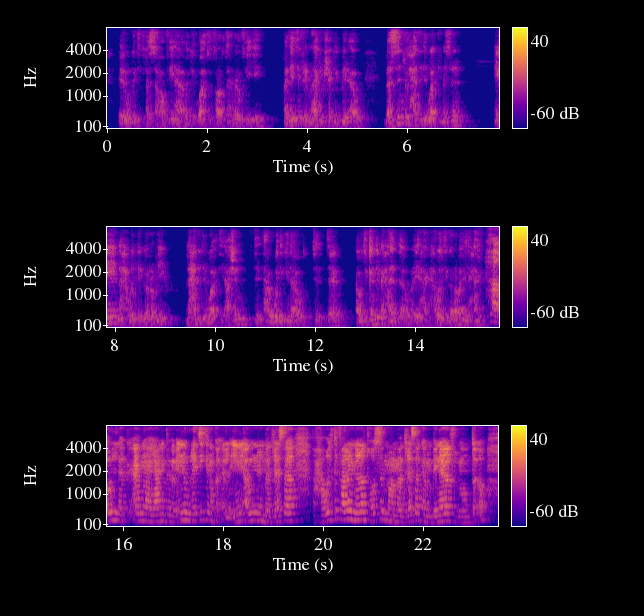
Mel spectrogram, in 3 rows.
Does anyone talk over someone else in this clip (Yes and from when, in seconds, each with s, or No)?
No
